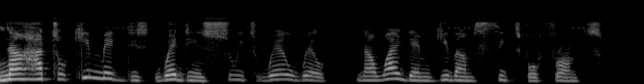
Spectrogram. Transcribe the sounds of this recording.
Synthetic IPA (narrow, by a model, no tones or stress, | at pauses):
naɦatʰɔkʰimek̚diwɛdĩnsuitwɛlwɛl | nawaɪdɛ̃mɡivãmsitfɔfɹɔ̃nt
